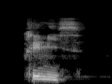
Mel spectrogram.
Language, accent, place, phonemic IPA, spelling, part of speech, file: French, France, Lyon, /pʁe.mis/, prémices, noun, LL-Q150 (fra)-prémices.wav
- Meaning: 1. first fruits, primitiae 2. signs, auguries 3. beginning, start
